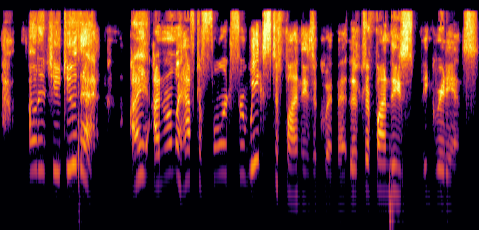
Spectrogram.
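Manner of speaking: high, stammering little rabbit voice. Voicing a rabbit amazed that a player found ingredients: voicing the rabbit. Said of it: "The rabbit looks at you and goes".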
